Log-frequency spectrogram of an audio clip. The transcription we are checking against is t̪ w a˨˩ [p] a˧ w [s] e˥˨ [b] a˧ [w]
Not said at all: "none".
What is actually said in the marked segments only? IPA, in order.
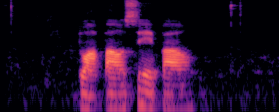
p, s, p, w

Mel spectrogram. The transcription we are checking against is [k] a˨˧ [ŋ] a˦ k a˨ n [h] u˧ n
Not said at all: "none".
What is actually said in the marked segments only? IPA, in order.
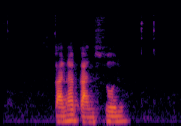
k, n, s

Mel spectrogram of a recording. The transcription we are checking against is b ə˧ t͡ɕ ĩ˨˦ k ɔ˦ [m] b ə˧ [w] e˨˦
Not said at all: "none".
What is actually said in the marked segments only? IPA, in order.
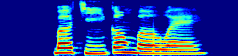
ŋ, w

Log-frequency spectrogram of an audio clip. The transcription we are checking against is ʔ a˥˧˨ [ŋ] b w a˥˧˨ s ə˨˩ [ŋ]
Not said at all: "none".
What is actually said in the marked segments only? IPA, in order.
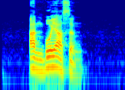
n, ŋ

